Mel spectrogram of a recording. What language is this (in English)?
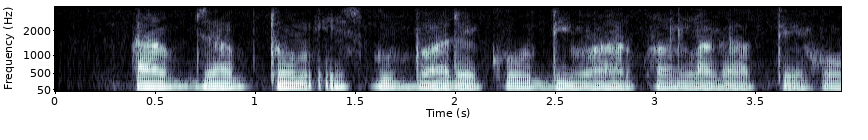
Hindi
